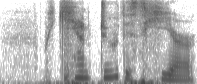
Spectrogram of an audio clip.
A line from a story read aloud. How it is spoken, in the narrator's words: hissed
